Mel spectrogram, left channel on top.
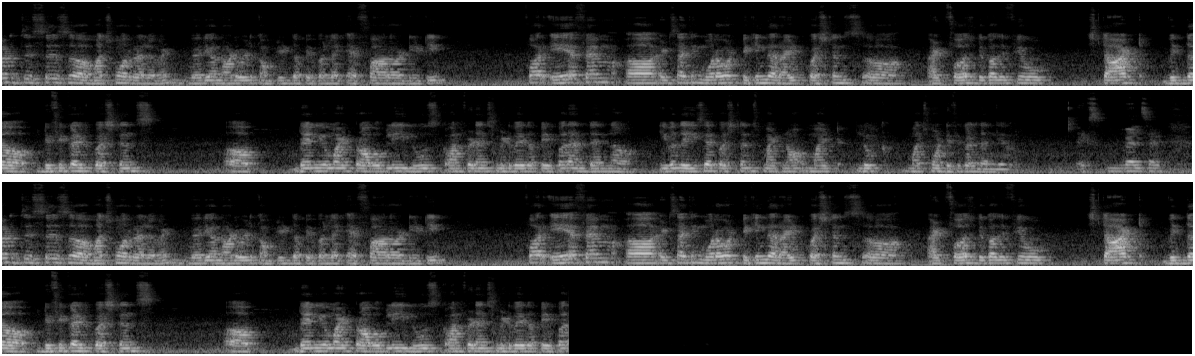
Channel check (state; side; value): drops out; right; at 17.6 s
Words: this is much more relevant, where you're not able to complete the paper like FR or DT. For AFM, it's I think more about picking the right questions at first, because if you start with the difficult questions, then you might probably lose confidence midway the paper, and then even the easier questions might look much more difficult than they are. Well said.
